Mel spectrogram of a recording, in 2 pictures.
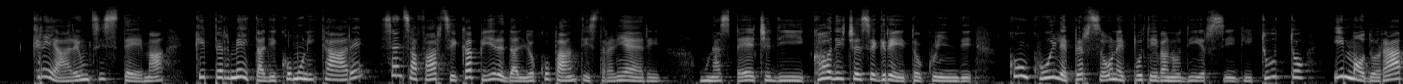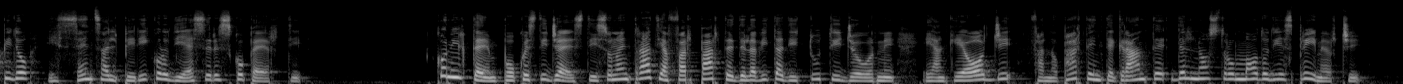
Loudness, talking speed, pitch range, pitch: -28 LUFS, 135 wpm, 170-250 Hz, 210 Hz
